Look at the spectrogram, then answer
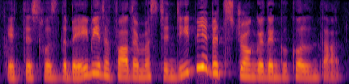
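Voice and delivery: plain reading voice

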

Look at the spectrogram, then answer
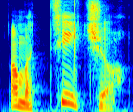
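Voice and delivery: laughing Cockney teacher voice; mock Cockney teacher. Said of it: "That's Cockney".

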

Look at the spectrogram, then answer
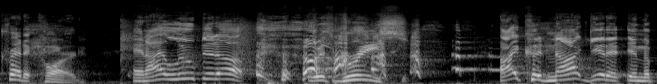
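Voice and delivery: laughing loudly. Real, not acted. Teasing his buddy about tight pants, loud laughing voice.

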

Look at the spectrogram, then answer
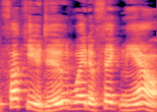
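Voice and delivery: retold angry yell. Friend over Discord cussing him out, mock angry yell. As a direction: imitate a gamer raging at being faked out.

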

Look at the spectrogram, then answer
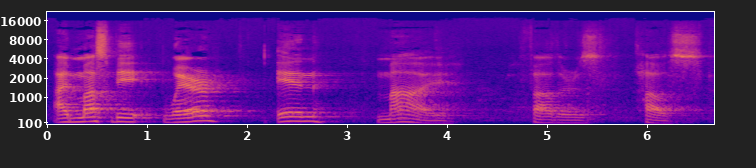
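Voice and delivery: slow, each word set apart after where, my Father's falling off quietly; stress on my Father's. Shown as a demonstration. Preacher spells out Jesus' answer, pausing on each word. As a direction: lay weight on "my Father's" as its own phrase. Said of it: "There's a subtle emphasis difference there".

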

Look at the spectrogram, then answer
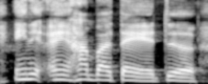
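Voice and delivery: ordinary talk

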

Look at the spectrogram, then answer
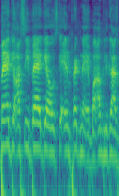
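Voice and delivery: ordinary delivery

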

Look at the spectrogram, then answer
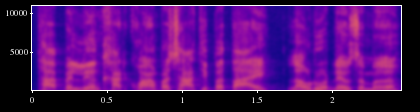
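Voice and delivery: mock official statement, loud and assured; ล้อแถลงการณ์. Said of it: "ผมจะมาแถลงการให้สลิมฟัง". (แกล้งแถลงการณ์เสียงดังฟังชัด)

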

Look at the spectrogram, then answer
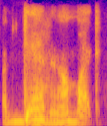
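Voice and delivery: ordinary delivery

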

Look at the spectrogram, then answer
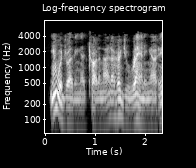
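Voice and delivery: ordinary talk, nothing marked

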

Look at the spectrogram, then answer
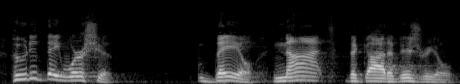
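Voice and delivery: normal talking voice

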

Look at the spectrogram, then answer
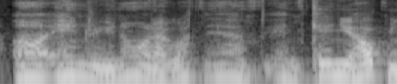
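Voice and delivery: understated acted plea; imitated hesitant request. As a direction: imitate a churchgoer quietly seeking help. Acts churchgoer asking him for help.

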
